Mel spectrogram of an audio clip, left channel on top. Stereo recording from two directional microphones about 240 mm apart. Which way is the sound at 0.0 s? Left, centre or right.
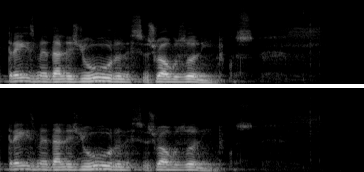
Left.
